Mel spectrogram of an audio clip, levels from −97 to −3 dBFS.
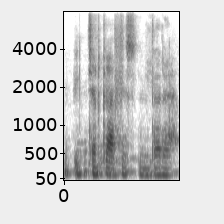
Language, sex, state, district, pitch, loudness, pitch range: Hindi, male, Bihar, Gopalganj, 125 Hz, -34 LUFS, 115-135 Hz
